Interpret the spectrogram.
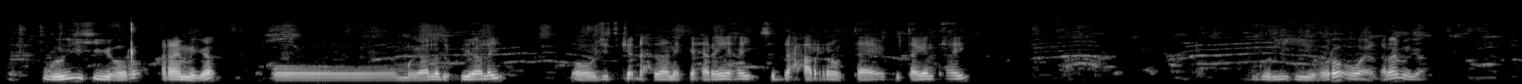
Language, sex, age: Somali, male, 18-24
